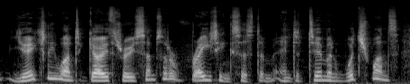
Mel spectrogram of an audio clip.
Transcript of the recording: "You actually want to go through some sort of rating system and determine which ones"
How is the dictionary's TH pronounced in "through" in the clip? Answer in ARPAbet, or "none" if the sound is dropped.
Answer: TH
